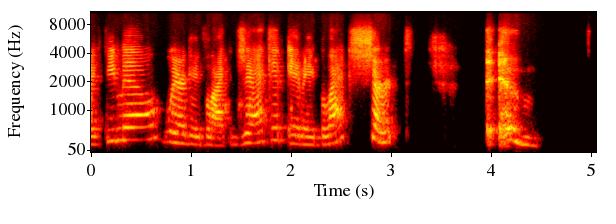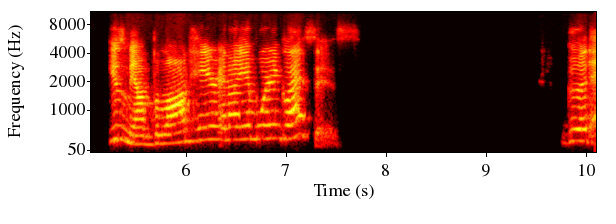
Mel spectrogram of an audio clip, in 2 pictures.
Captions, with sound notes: am a white female wearing a black jacket and a black shirt. [clears throat] Excuse me. I'm blonde hair, and I am wearing glasses.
